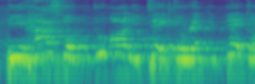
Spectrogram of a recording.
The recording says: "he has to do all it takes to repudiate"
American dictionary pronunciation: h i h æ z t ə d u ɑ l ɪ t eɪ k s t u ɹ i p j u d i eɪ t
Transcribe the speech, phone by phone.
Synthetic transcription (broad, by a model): h i h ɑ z t ə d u ɑ l ɪ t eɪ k t u ɹ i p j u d eɪ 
